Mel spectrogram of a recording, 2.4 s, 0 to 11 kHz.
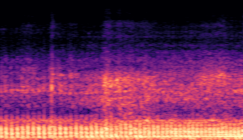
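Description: Ducati Hypermotard 698 Mono single-cylinder motorcycle under way, its engine thumping in a rapid steady pulse, loud and close throughout, with wind rush behind it.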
